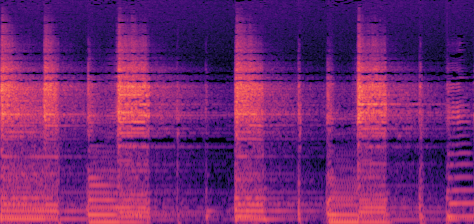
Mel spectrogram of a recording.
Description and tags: You Should Get That Checked
This is from a collection of my guitar riffs that I processed with a vinyl simulator.This was part of a loop library I composed for Acid but they were bought out by Sony-leaving the project on the shelf.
